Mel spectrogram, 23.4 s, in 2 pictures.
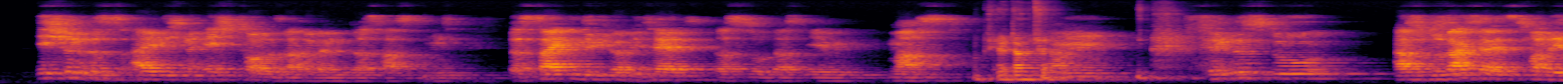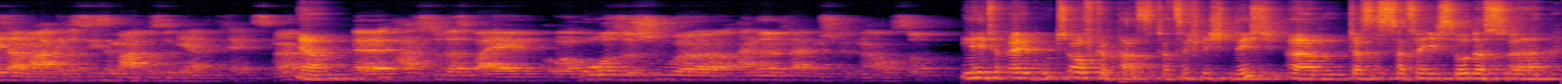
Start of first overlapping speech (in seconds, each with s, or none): none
